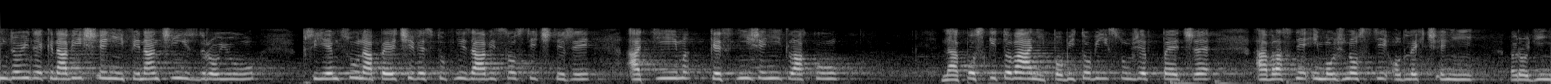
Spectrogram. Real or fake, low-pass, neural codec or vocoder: real; 5.4 kHz; none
